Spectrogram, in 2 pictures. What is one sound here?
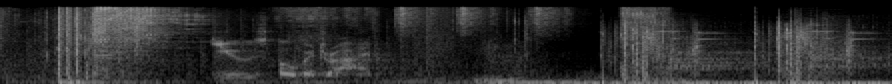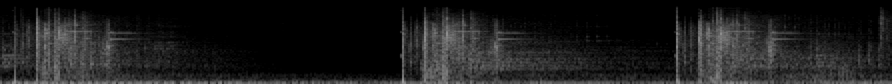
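A rifle fires in sharp, rapid bursts, with each burst ringing out in a large echoing hall.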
